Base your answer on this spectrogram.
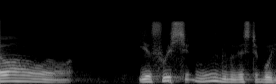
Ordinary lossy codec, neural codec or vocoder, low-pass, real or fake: none; codec, 16 kHz, 0.5 kbps, FunCodec, trained on Chinese and English, 25 frames a second; none; fake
